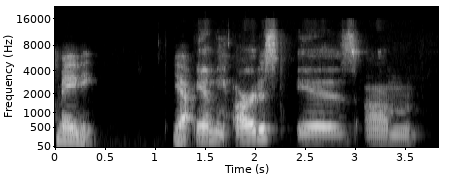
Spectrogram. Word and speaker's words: Métis: So it's pronounced Métis.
